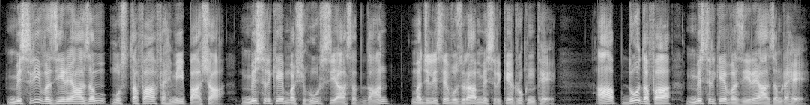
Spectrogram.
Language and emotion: Urdu, neutral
